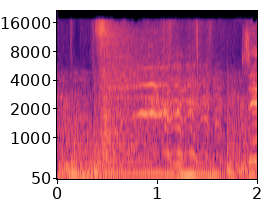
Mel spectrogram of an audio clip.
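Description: A horse whinnying, a wavering high call about a second in, over background music.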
